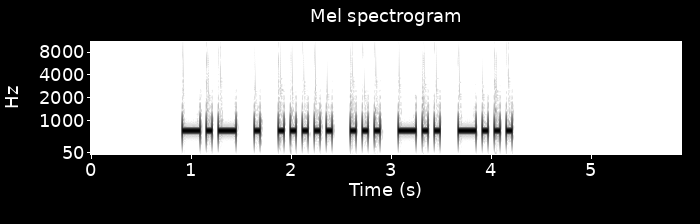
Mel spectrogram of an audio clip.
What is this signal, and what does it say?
Morse code, heard as a keyed tone, about 21 wpm, 700 Hz. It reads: KE5SDB
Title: USA Call Signs - 6 Characters - Repeated 2x - 20wpm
